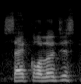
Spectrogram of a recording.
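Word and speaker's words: psychologist: इस तरह से कॉलेज तो साइकोलॉजिस्ट बोला जाएगा पी साइलेंट रहेगा नेक्स्ट फोर नंबर हमारे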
